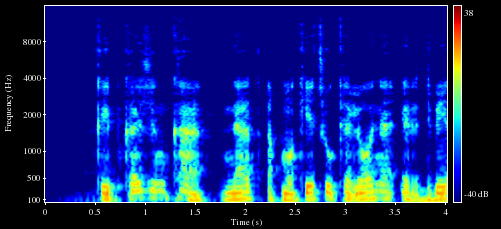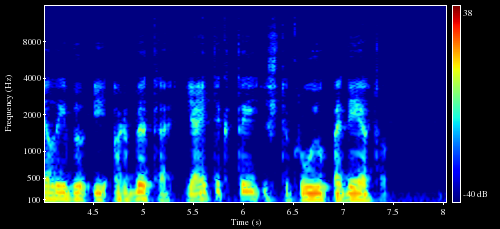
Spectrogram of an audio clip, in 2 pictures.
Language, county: Lithuanian, Kaunas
